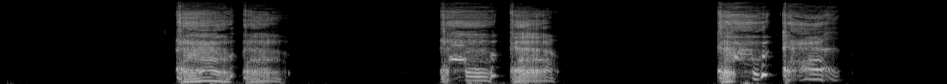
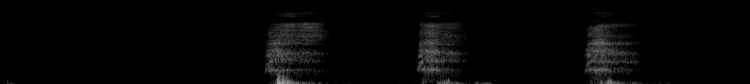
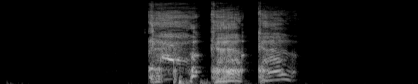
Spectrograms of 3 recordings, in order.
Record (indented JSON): {
  "three_cough_length": "9.5 s",
  "three_cough_amplitude": 17915,
  "three_cough_signal_mean_std_ratio": 0.45,
  "exhalation_length": "7.5 s",
  "exhalation_amplitude": 3370,
  "exhalation_signal_mean_std_ratio": 0.33,
  "cough_length": "4.2 s",
  "cough_amplitude": 16291,
  "cough_signal_mean_std_ratio": 0.42,
  "survey_phase": "beta (2021-08-13 to 2022-03-07)",
  "age": "45-64",
  "gender": "Female",
  "wearing_mask": "No",
  "symptom_cough_any": true,
  "symptom_runny_or_blocked_nose": true,
  "symptom_sore_throat": true,
  "symptom_fatigue": true,
  "symptom_change_to_sense_of_smell_or_taste": true,
  "symptom_loss_of_taste": true,
  "symptom_onset": "7 days",
  "smoker_status": "Ex-smoker",
  "respiratory_condition_asthma": false,
  "respiratory_condition_other": false,
  "recruitment_source": "Test and Trace",
  "submission_delay": "1 day",
  "covid_test_result": "Positive",
  "covid_test_method": "RT-qPCR",
  "covid_ct_value": 22.9,
  "covid_ct_gene": "ORF1ab gene"
}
